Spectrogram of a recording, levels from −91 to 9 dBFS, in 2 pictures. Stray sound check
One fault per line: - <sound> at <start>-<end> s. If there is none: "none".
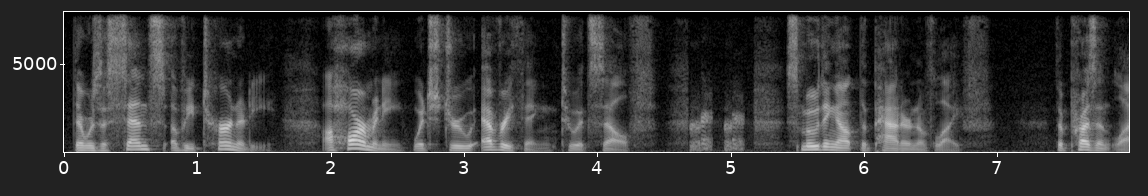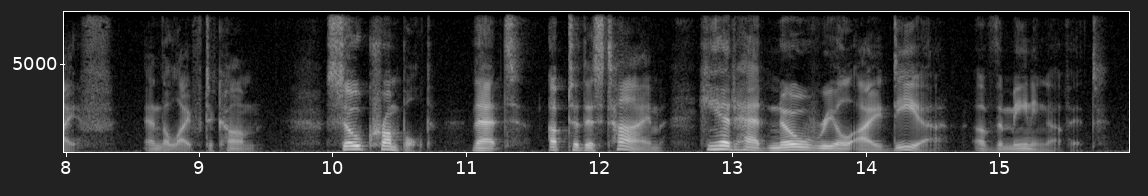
- laugh at 4.7-5.1 s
